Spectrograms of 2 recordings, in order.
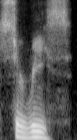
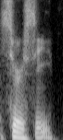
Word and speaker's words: Cirice: That's how to pronounce this next part. Cirice, not Cersei.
